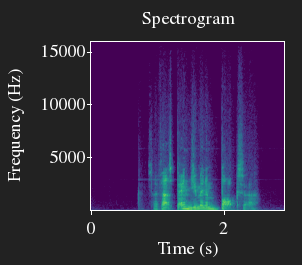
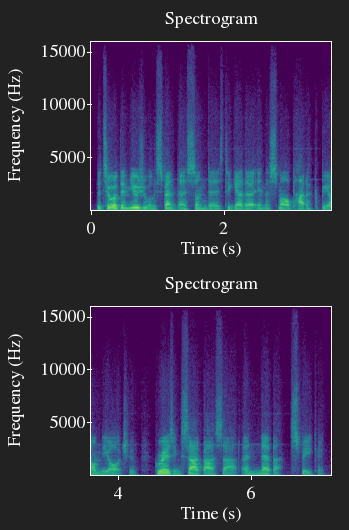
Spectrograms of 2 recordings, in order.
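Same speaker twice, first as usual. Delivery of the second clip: reading a novel aloud, even and steady; lightly voiced book reading, just telling the tale; story narration; 2 semitones lower than usual. Reading Animal Farm aloud to viewers, in an even storytelling voice.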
